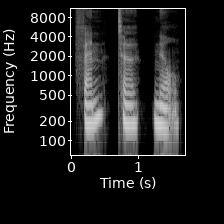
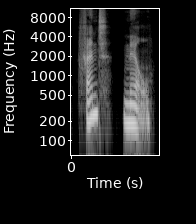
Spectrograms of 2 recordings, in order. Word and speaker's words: fentanyl: two- syllable drug name fent nil that's fent which rhymes with dent and nil which rhymes with pill fent nil emphasize fent see if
